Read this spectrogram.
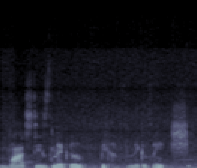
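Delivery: whispered aside to viewers; conspiratorial whisper. Real, not acted. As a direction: lean in and whisper the warning.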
